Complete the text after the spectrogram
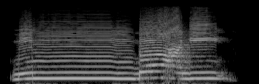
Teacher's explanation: nun sukun bertemu huruf ba, maka dibunyi nun sukun diganti bunyi mim sukun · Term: iqlab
